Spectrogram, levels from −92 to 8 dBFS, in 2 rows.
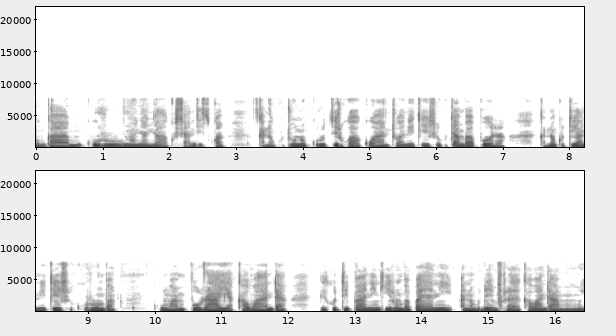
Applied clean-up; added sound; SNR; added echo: none; none; none; none.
